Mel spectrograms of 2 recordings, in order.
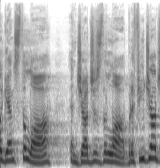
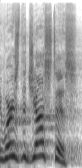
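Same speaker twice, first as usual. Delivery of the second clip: demanding; 7 semitones higher, 5 dB louder, slower than usual. Acted. Congregation call and response.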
